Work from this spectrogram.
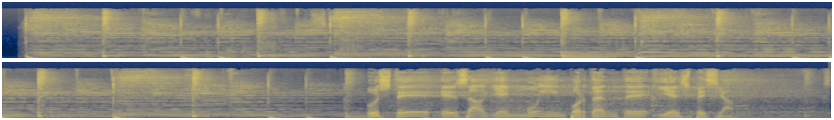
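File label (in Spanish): Embarazo Masculino, Espanhol; Variadas em Espanhol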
